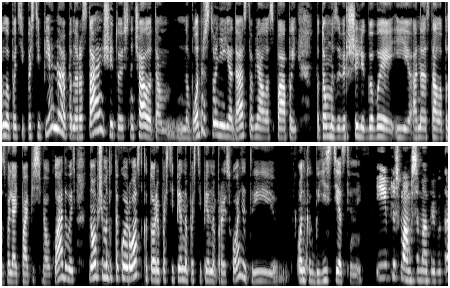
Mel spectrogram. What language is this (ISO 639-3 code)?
rus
